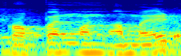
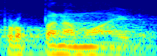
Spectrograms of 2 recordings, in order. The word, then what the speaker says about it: propanamide: question propane one amide either I can say it like proper amide or propanamide both are correct understood so we will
